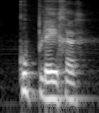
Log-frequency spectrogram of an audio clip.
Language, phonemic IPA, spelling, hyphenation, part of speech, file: Dutch, /ˈku(p)ˌpleː.ɣər/, couppleger, coup‧ple‧ger, noun, Nl-couppleger.ogg
- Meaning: a putschist, one who perpetrates a coup d'état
